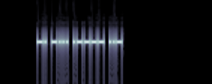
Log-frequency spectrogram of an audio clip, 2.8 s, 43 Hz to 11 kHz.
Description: Morse code, heard as a keyed tone, about 50 wpm, 700 Hz. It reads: NB1U
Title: Call Signs Repeated 2x - 50wpm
